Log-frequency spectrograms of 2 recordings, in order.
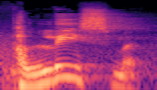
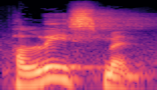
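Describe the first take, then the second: First: The stress is on the second syllable. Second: The stress is on the second syllable.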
